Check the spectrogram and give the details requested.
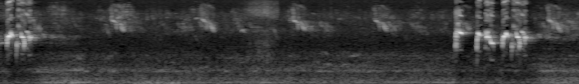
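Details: A bulbul's continuous song opens with a quick liquid warble, then after a quiet stretch of faint background chirping returns with a longer, louder run of bubbling, rising and falling notes near the end.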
